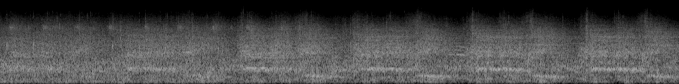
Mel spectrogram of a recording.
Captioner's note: crowd chanting; crowd rhythmically clapping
